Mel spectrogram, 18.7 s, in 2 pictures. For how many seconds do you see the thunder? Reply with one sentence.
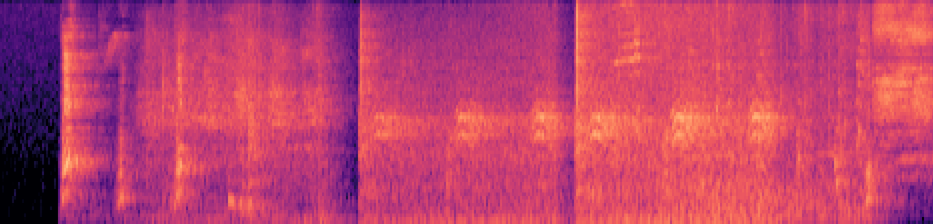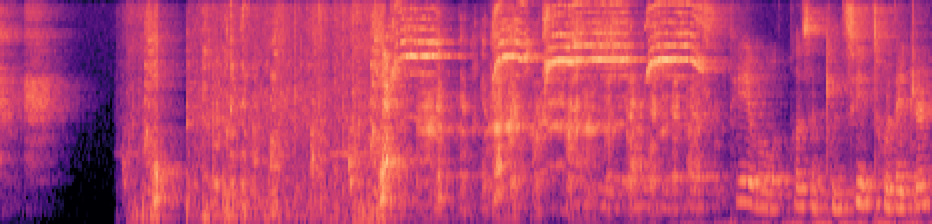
You can hear the thunder for 2 seconds altogether.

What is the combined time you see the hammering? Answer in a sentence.
The hammering can't be heard in this clip.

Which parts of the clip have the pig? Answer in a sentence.
You can hear the pig from 6.1 to 8.8 s and from 10.5 to 16.5 s.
